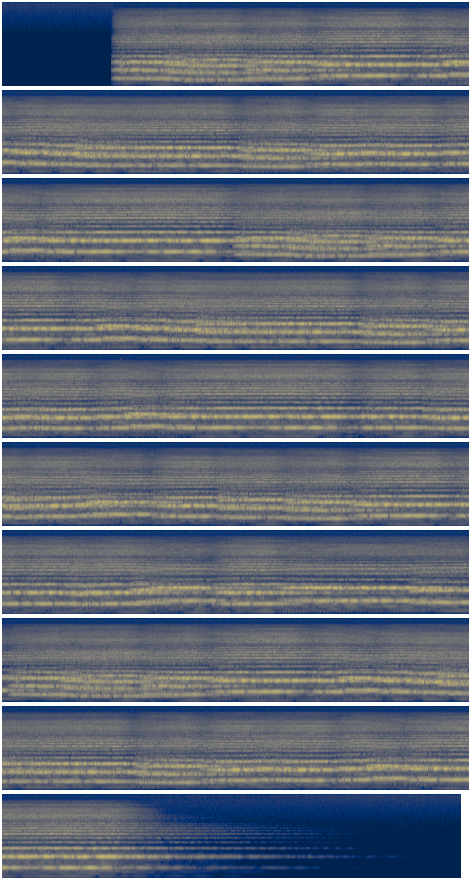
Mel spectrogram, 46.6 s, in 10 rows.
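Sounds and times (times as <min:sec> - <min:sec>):
soprano singing SATB practice music: 0:01.1 - 0:43.8.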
